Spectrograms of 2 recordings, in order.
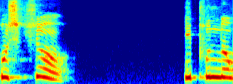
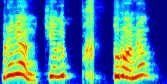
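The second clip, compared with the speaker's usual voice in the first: usual speaking voice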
